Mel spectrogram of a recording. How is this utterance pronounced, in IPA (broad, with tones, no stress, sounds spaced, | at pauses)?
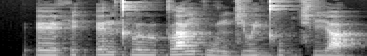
ʔ eː˧ h i˥˩ t̚ ʔ e˥˩ n kʰ l ɯː˧ k l a˥˩ ŋ k w u˨˩ n t͡ɕ ɯː˦˥ j kʰ u˦˥ k̚ t͡ɕʰ i˥˩ a̯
